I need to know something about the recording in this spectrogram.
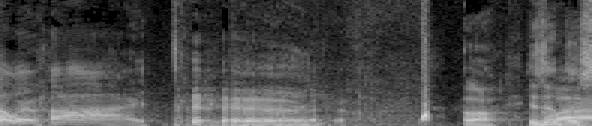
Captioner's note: laugh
